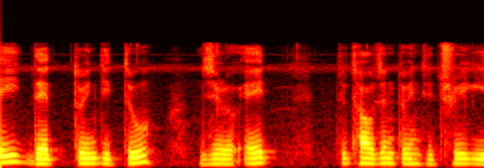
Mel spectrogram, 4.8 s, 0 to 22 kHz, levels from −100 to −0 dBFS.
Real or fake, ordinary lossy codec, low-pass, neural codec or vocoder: real; none; none; none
